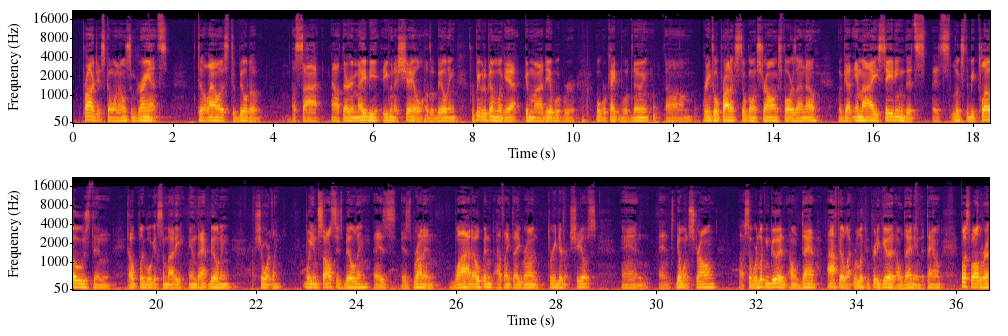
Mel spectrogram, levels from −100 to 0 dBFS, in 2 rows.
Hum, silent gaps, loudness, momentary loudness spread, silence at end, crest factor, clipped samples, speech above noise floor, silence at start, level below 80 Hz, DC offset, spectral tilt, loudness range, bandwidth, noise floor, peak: none; none; -17 LUFS; 13 LU; 0 s; 16 dB; under 0.1%; 23 dB; 0.2 s; -38 dBFS; under 0.1%; -6 dB/octave; 4 LU; 18 kHz; -39 dBFS; 0 dBFS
